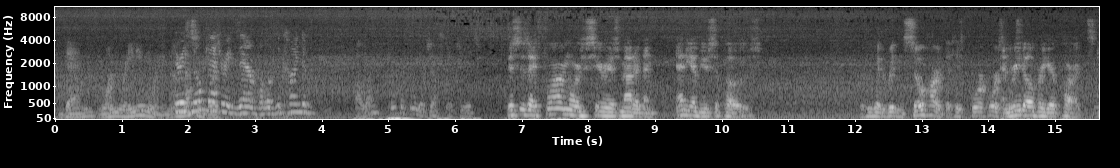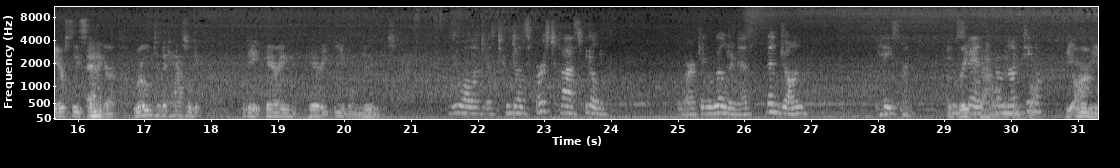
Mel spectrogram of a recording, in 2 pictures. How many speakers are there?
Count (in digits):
4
